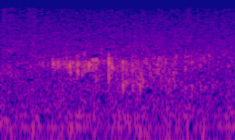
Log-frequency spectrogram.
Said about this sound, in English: You could steady these glass beakers for me while I pour the fluid off.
